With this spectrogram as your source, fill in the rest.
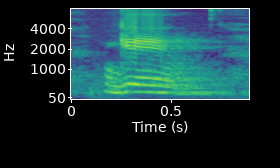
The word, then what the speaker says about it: game: तो अगर इन तीनों लेटर में से नहीं है तो हम जी का क्या प्रोनाउंस करेंगे? यहाँ पर ग करेंगे। तो यहाँ पर अपना बन जाएगा गेम।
